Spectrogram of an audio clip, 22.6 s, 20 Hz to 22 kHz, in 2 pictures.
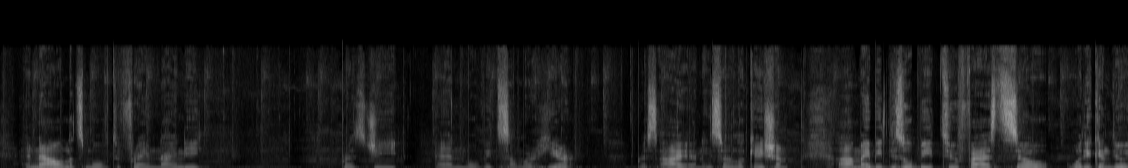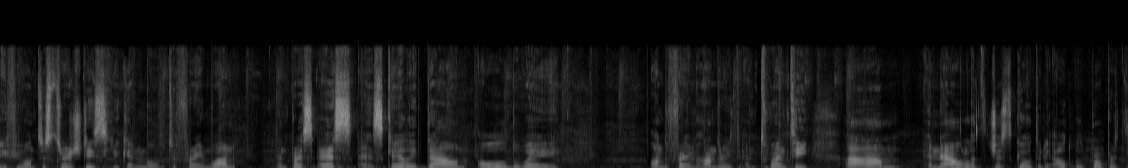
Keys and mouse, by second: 0.2-2.2 drag, 3.1 g, 5.0 click, 12.0 click, 14.2 s, 16.8 click, 21.5 click.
